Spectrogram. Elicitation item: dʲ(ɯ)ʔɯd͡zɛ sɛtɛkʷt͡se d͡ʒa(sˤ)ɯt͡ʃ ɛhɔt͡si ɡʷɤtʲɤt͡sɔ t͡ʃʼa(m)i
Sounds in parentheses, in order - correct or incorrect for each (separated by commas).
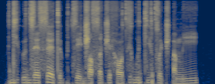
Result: correct, correct, correct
